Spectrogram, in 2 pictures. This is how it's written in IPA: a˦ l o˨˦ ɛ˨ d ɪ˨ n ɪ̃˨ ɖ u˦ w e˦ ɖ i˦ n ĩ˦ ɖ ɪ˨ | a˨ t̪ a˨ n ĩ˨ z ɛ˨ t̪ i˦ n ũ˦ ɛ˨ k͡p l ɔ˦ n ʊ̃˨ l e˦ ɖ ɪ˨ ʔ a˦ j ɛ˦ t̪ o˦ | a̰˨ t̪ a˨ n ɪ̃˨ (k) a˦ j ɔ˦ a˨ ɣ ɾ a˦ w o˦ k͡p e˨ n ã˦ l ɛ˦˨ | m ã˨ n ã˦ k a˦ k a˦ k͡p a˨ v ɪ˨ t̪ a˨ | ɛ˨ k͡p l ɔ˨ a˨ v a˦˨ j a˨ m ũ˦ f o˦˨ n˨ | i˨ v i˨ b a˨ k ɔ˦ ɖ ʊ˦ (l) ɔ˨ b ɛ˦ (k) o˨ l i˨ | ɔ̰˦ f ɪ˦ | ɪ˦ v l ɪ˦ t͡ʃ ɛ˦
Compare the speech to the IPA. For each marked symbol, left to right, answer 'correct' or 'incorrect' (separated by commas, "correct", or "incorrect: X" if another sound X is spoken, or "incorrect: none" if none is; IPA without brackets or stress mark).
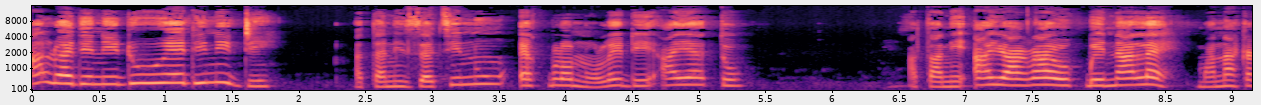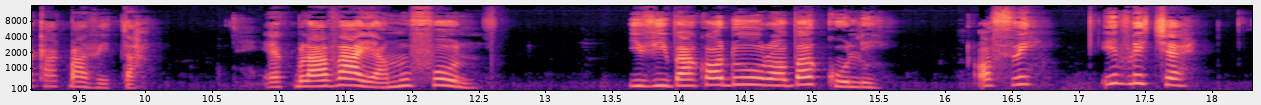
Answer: incorrect: ʔ, incorrect: ɾ, correct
